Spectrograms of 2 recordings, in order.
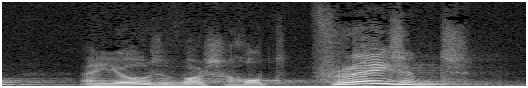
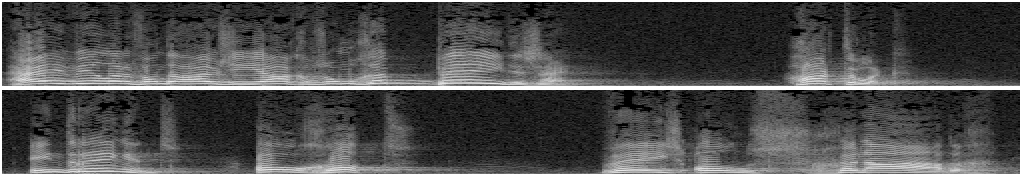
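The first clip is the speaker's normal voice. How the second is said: loud, high, pleading preacher; fervent preaching; 6 semitones higher, 5 dB louder than usual. Real, not acted. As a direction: cry it out to the congregation, urging. Preaching at full force. (vurig preken)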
